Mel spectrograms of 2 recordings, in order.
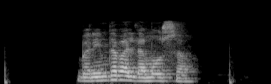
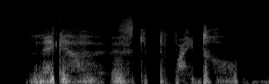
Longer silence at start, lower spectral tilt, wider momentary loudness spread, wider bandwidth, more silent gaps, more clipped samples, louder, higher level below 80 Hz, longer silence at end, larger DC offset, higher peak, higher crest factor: second, 0.05 s vs 0.3 s; about the same, -5 dB/octave vs -6 dB/octave; second, 11 LU vs 14 LU; second, 8.2 kHz vs 13 kHz; neither; neither; first, -19 LUFS vs -37 LUFS; second, -56 dBFS vs -50 dBFS; first, 0.4 s vs 0 s; neither; first, -4 dBFS vs -14 dBFS; second, 18 dB vs 24 dB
